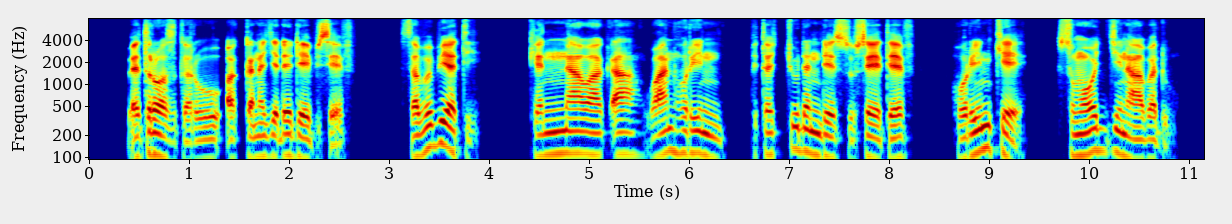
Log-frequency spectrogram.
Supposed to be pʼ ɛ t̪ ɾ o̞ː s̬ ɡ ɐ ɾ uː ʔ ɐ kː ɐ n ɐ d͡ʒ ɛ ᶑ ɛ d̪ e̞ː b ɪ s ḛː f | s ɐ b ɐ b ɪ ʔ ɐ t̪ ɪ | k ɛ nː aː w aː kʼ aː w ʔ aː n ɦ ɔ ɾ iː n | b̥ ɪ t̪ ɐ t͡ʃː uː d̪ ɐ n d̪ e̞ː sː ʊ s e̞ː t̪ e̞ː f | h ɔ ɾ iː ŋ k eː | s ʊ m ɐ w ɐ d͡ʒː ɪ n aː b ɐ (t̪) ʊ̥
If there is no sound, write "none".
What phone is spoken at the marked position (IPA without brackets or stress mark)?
d̪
